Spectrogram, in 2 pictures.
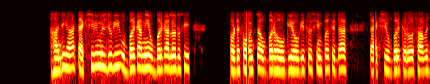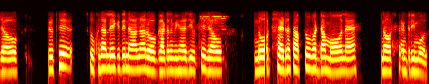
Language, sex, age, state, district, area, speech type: Punjabi, male, 18-30, Punjab, Mohali, urban, conversation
